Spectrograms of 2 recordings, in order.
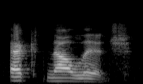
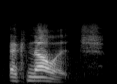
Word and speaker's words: acknowledge: three syllables ek knowledge acknowledge the stress is on the second syllable acknowledge acknowledge now the grammar acknowledge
